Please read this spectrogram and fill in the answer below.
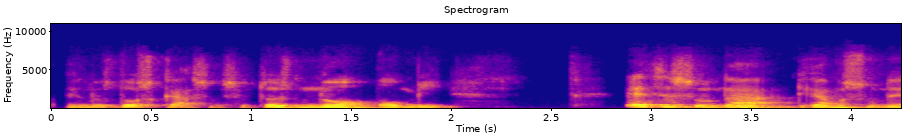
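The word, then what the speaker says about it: נעמי: El nombre correctamente pronunciado es Noomi. Noomi. No, no es nada. Digamos que ahí yo tendría la tentación de leer na a mí.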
